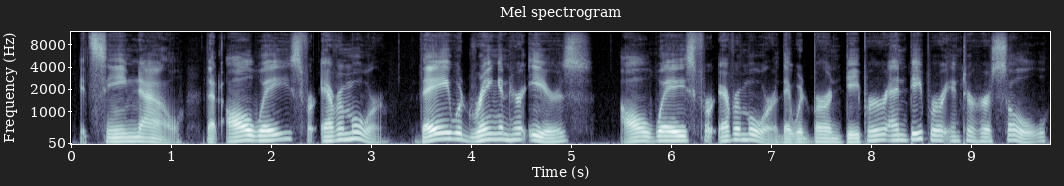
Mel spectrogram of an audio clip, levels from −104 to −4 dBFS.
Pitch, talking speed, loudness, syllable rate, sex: 130 Hz, 155 wpm, -18 LUFS, 4.2 syllables/s, male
